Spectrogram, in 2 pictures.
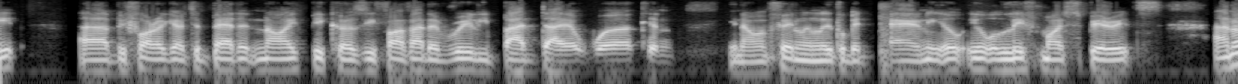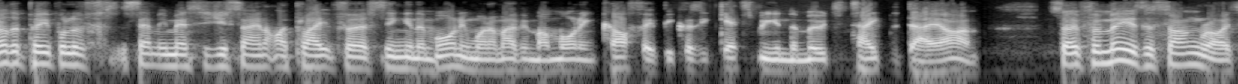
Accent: Birmingham, West Midlands, United Kingdom; accent: Brummie; I am a Brummie.

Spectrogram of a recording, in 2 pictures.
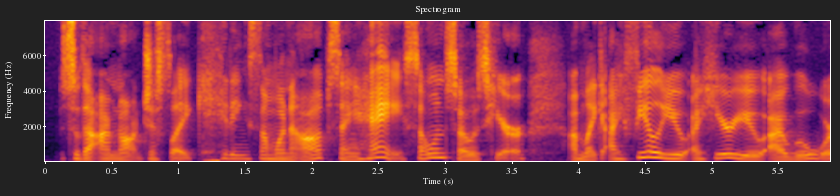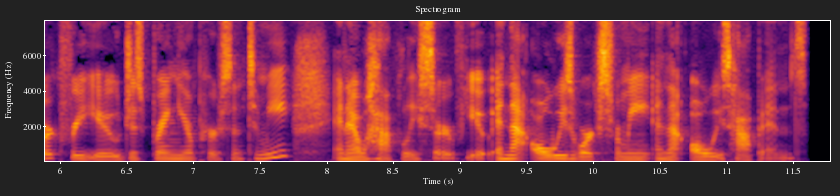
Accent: Vancouver, British Columbia, Canada; now in Squamish, Canada; I grew up in Vancouver and, of course, live in Squamish now

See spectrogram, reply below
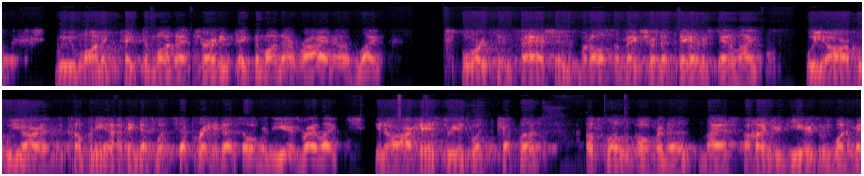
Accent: Midwest, United States; because they're from the East Coast, I'm from the Midwest, I had just a different point of view on sneakers and fashion and culture in general.

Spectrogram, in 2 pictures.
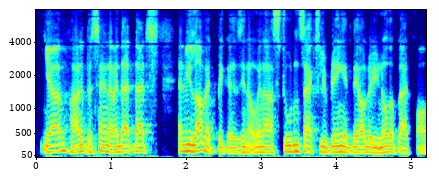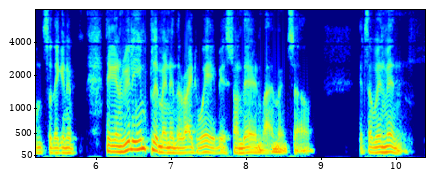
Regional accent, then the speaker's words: India; moved away as an adult; now in United States; I grew up in India, came all the way from, you know, grew up in India, did my schooling there, came to the U S

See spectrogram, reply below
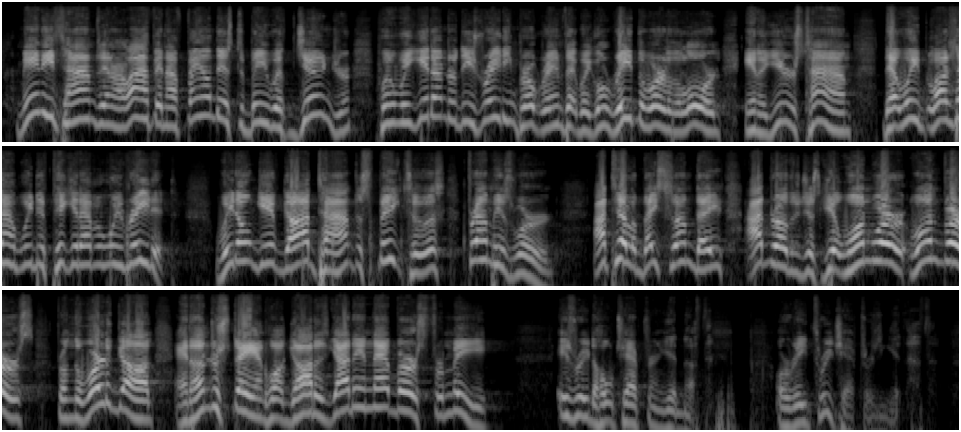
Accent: United States; our problem as American people

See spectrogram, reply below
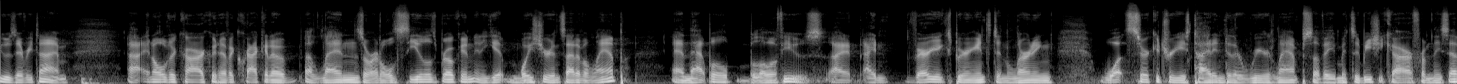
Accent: just north of Boston and Salem, New England, Massachusetts, United States; now in Phoenix, United States; I'm from New England. I grew up just north of Boston and Salem, and I moved here to Phoenix

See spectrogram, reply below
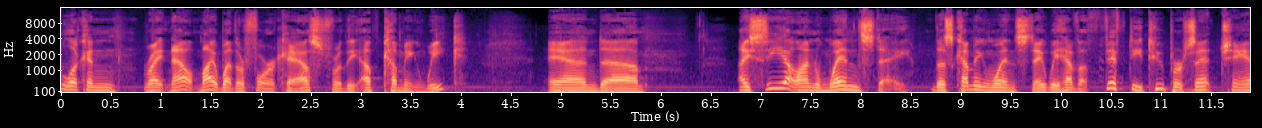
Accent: Lincoln, Nebraska, United States; when I was a kid growing up in Lincoln, Nebraska, we had snow all winter.

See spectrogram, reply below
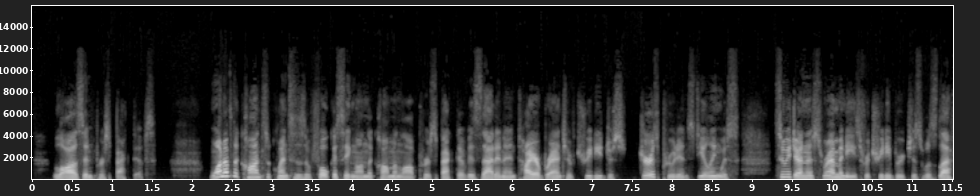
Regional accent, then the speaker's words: Canada; I'm Bear Clan from Chiging First Nation

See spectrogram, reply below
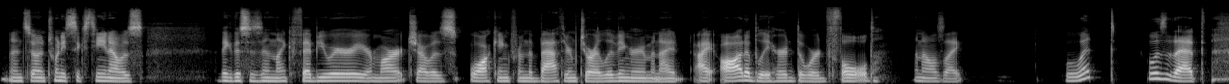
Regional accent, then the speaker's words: the South, United States; now in Franklin, United States; I grew up in the South

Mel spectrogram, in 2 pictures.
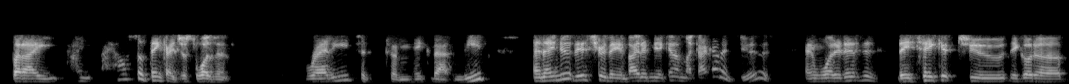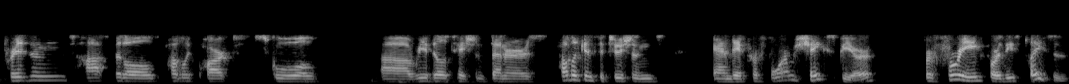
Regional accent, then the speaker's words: El Centro, California, United States; first language Spanish; English is a second language; also born or lived in Mexico City, Mexico / Puerto Rico; I moved to El Centro, California, just before turning three

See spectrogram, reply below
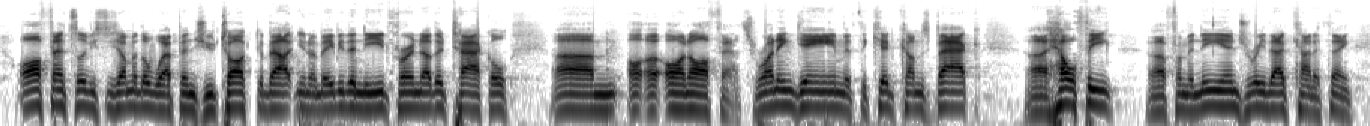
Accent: Cincinnati, Ohio, United States; one of my best friends growing up in Cincinnati, lived a few blocks away

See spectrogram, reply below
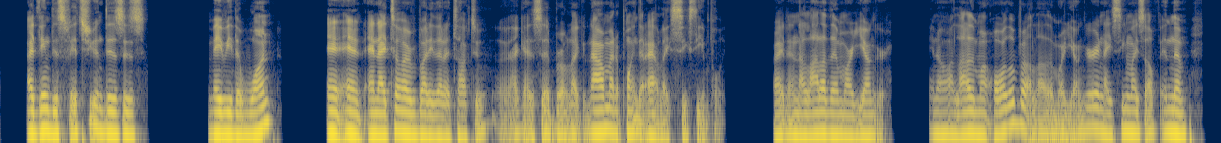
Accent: City Heights, California, United States; I told him we both come from City Heights. You know, we grew up in City Heights.

